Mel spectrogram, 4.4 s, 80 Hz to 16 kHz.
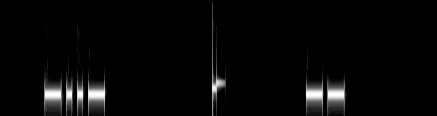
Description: Morse code, heard as a keyed tone, about 22 wpm, 700 Hz. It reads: X M
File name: Single-Letter-Number-22wpm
